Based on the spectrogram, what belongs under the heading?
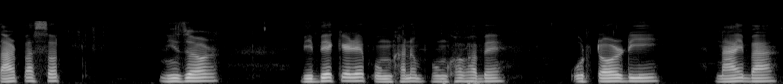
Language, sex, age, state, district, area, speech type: Assamese, male, 45-60, Assam, Dhemaji, rural, spontaneous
